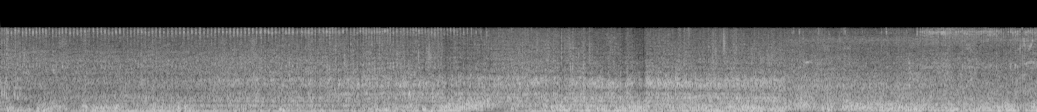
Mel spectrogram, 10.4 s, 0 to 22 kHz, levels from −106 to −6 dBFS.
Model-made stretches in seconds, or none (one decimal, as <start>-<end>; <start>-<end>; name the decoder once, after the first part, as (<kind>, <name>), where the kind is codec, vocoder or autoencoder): 2.6-7.0 (vocoder, Vocos); 8.7-10.4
